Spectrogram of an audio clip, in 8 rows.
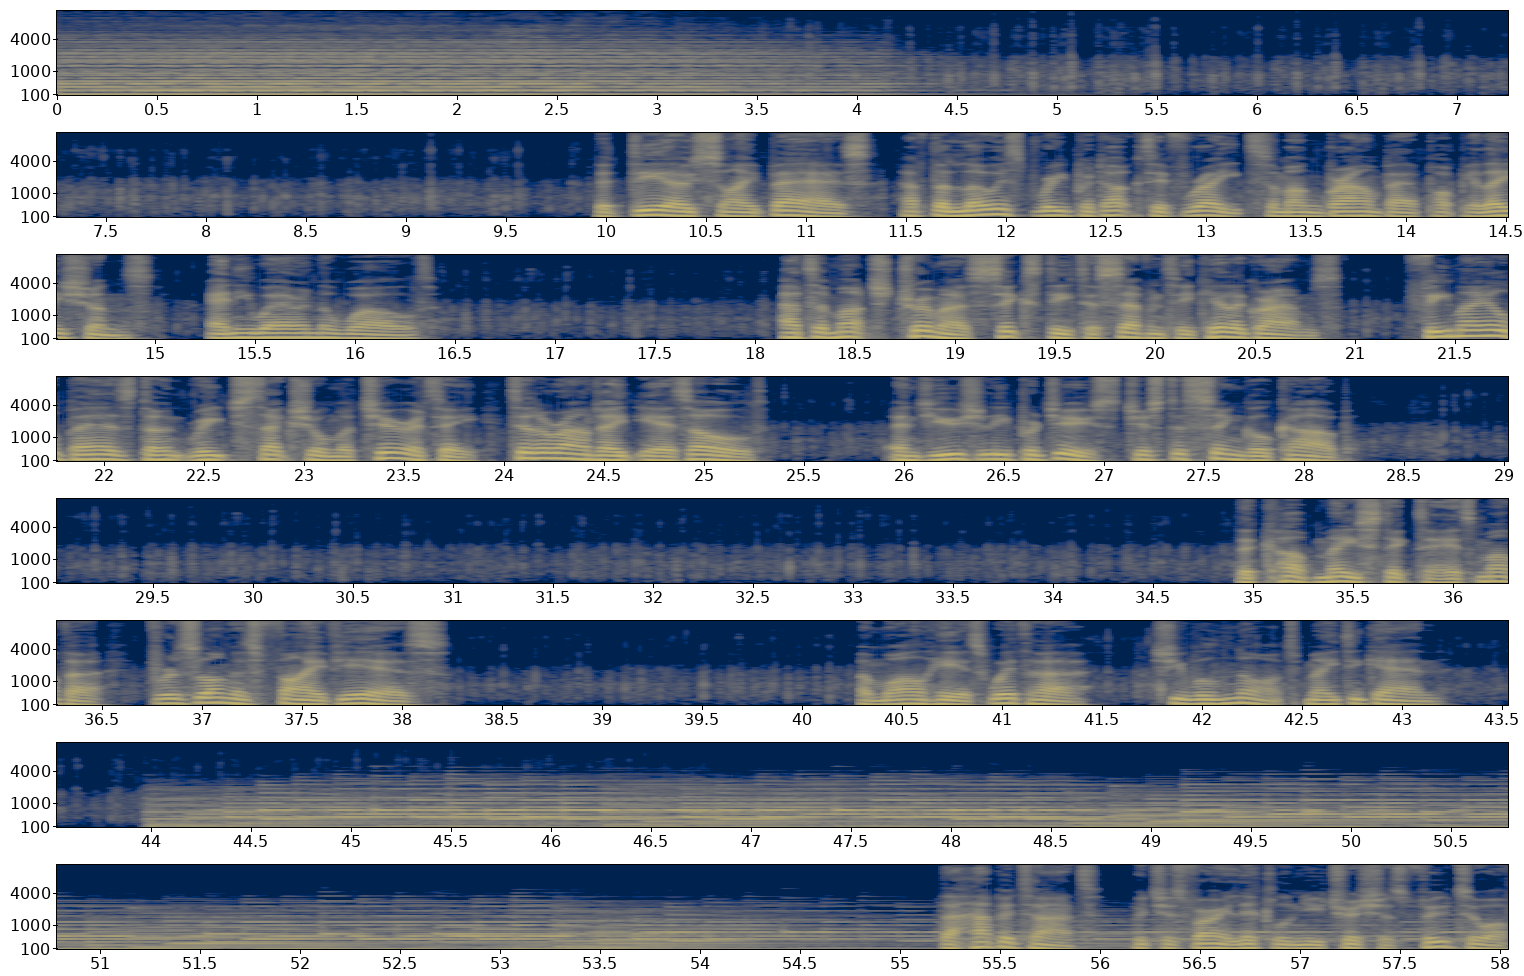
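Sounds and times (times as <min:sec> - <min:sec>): faint hiss: 0:00.0 - 0:48.1.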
